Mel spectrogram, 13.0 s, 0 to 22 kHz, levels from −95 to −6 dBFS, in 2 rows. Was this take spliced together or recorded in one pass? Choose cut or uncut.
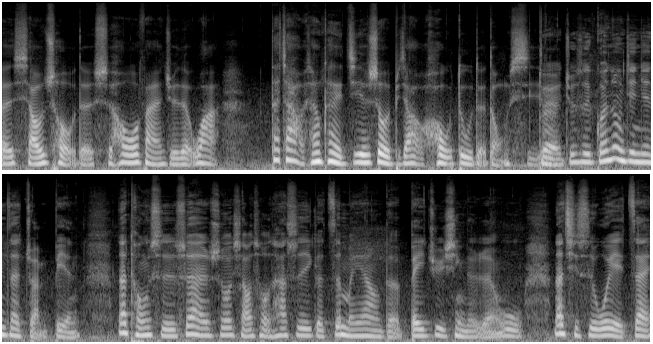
uncut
